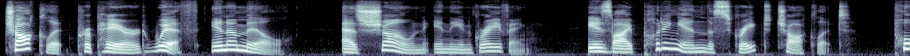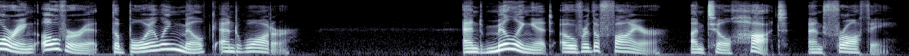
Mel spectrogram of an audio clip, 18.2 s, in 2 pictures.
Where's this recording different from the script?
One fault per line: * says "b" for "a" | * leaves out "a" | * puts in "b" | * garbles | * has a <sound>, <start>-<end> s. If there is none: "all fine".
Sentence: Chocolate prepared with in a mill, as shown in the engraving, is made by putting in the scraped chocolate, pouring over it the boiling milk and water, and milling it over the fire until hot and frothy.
* leaves out "made"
